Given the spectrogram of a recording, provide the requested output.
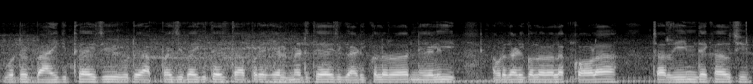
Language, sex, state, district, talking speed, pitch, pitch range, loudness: Odia, male, Odisha, Khordha, 205 wpm, 115 Hz, 110-115 Hz, -14 LUFS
